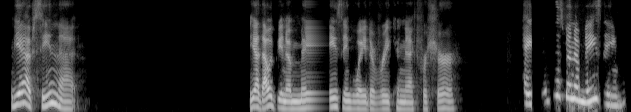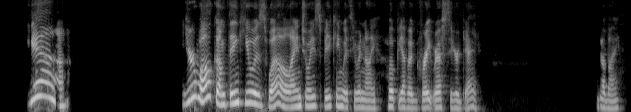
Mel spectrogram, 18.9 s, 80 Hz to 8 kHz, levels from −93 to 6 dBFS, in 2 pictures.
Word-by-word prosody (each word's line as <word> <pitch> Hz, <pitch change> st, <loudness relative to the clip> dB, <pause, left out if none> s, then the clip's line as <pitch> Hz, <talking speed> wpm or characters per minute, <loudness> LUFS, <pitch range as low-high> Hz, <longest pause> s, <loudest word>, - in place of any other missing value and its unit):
Yeah, 235 Hz, +7 st, +4 dB
I've -, -, +2 dB
seen 230 Hz, +6 st, +2 dB
that. 145 Hz, -4 st, -3 dB, 2.6 s
Yeah, 180 Hz, +1 st, +4 dB
that -, -, +5 dB
would 200 Hz, -3 st, +1 dB
be 160 Hz, -, +1 dB
an 145 Hz, -, +3 dB
amazing 160 Hz, +2 st, 0 dB
way 140 Hz, -1 st, +1 dB
to 135 Hz, -, -2 dB
reconnect, 135 Hz, 0 st, -3 dB
for 140 Hz, 0 st, -7 dB
sure. 145 Hz, +1 st, -5 dB, 1.0 s
Hey, 235 Hz, -1 st, +4 dB, 0.2 s
this 280 Hz, -, -9 dB
has 400 Hz, -1 st, -2 dB
been 360 Hz, -2 st, +6 dB
amazing. 270 Hz, -8 st, +4 dB, 0.5 s
Yeah. 380 Hz, +5 st, +3 dB, 2.0 s
You're 335 Hz, +10 st, +2 dB
welcome, 295 Hz, -, +4 dB
thank 255 Hz, +4 st, +2 dB
you 260 Hz, -1 st, +3 dB
as 220 Hz, -4 st, -1 dB
well, 175 Hz, -1 st, +1 dB
I 175 Hz, -, -1 dB
enjoyed 190 Hz, +1 st, -2 dB
speaking 190 Hz, 0 st, -5 dB
with 165 Hz, -1 st, -6 dB
you, 165 Hz, -, -6 dB
and 165 Hz, 0 st, -4 dB
I 155 Hz, 0 st, -8 dB
hope 180 Hz, -2 st, -3 dB
you 170 Hz, -, -1 dB
have 165 Hz, -, -7 dB
a 155 Hz, -, -3 dB
great 160 Hz, +2 st, -3 dB
rest 165 Hz, +1 st, -5 dB
of -, -, -9 dB
your 155 Hz, 0 st, -5 dB
day. 160 Hz, +2 st, -10 dB, 1.8 s
Bye-bye. 155 Hz, -2 st, -9 dB
175 Hz, 140 wpm, -23 LUFS, 155-230 Hz, 2.6 s, been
